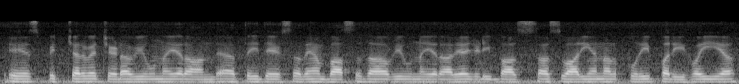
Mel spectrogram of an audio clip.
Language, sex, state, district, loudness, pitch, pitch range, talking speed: Punjabi, male, Punjab, Kapurthala, -17 LUFS, 125 Hz, 120-125 Hz, 220 wpm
